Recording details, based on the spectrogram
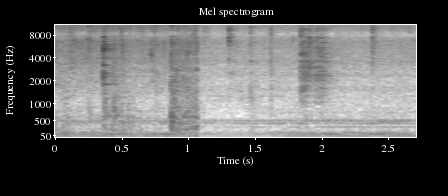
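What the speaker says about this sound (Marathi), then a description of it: "तर हे बघा आता लसूण गेलेला आहे. आपला कढईत मस्तपैकी याला आता इकडून तिकडून करायचा" Garlic frying in a kadhai while being stirred, with a few scraping strokes of a spoon against the pan over a steady low sizzle.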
